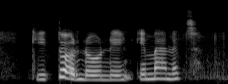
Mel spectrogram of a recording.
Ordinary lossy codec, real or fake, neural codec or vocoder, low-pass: none; real; none; 19.8 kHz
